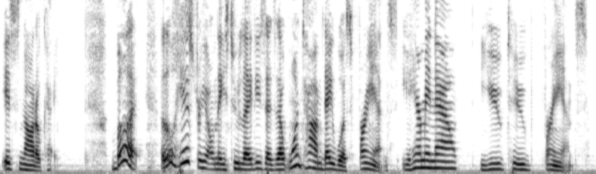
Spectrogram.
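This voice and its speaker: Lady w a high voice dishing online gossip, campy n sassy like a drag queen, real folksy. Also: fairly bright tone. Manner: folksy, colloquial, addresses listeners as darlings. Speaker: online drama commentary host. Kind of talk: casual gossip commentary to camera.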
